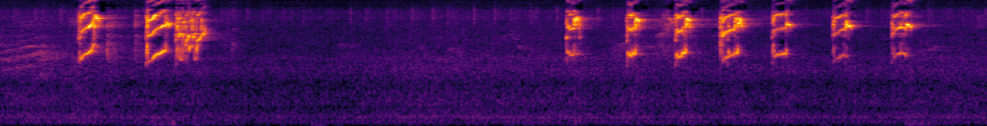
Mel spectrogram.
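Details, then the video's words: A lovebird gives shrill, sharp chirps: a quick burst of three, then after a pause a run of about eight evenly spaced notes, over a faint background hum. "Love Bird Sounds and Singing"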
